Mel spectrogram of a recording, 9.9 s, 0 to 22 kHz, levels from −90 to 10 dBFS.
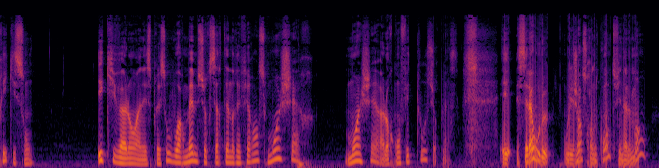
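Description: From 6.4 s, right after "alors qu'on fait tout", to 9.81 s, the speech takes on a steady buzz at about 54.4 Hz and runs about 1.16 times too fast while keeping its normal timbre. This is a truncated block size mismatch: one stage writes longer blocks than the next reads, so the tail of each block is discarded. The buzz sits at the block rate, which fits 1024-sample written blocks.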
